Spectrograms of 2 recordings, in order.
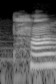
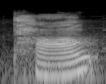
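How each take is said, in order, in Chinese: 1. 这个音节读高平调。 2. 这个音节读升调。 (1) "汤啊是一声" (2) "糖是二声"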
